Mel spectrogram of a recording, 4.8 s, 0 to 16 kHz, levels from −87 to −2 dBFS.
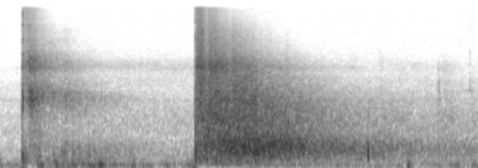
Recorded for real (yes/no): yes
